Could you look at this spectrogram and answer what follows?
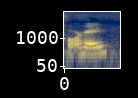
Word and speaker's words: Jorge: I it's the same Jorge is just Spanish for George yes I know but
